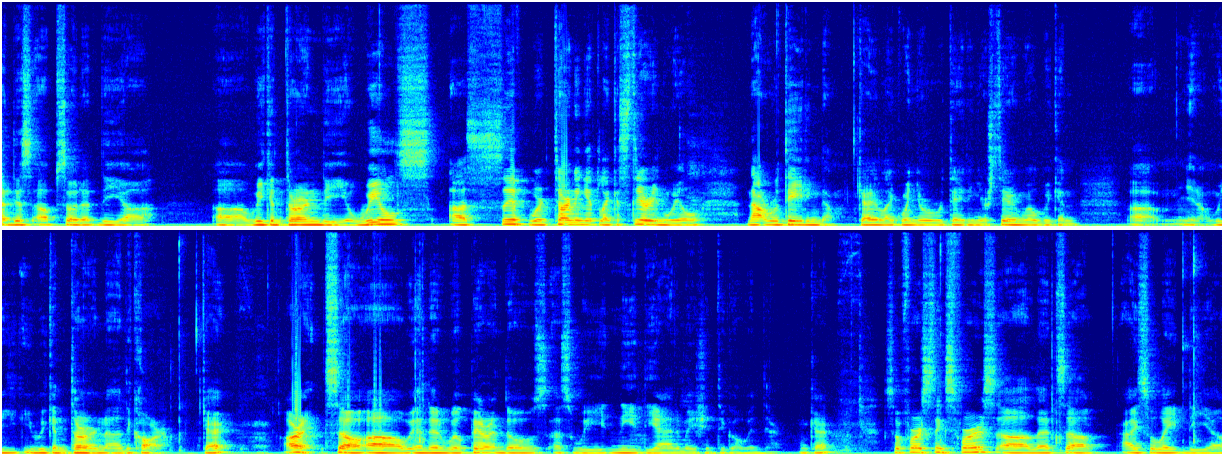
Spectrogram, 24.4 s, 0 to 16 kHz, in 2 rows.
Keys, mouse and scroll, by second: 13.9 middle click, 21.5 middle click, 24.0 click.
